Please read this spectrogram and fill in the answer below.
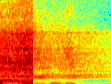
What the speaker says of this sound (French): il y a une moto qui est passée dans ma rue qui m'a complètement interrompue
